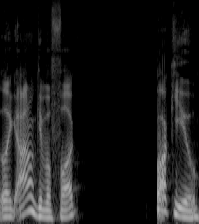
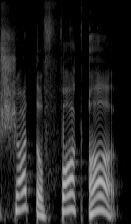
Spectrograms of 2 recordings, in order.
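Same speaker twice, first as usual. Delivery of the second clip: slow, higher, sneering; mocking slow put-down; drawn-out sneer; 6 semitones higher, slower than usual. Real, not acted. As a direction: stretch it out in contempt. Mocking Don Junior.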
